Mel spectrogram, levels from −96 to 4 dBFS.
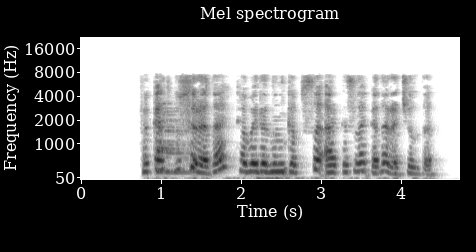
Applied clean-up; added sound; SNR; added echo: classical method WPE with log-MMSE.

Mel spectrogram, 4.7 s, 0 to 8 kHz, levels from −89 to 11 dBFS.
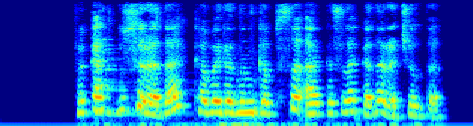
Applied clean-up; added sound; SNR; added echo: neural separator model SepFormer DNS4.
